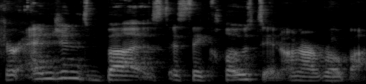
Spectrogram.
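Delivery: ordinary delivery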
